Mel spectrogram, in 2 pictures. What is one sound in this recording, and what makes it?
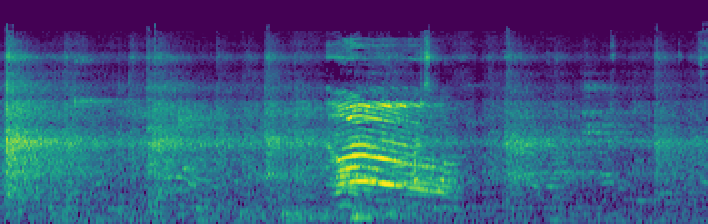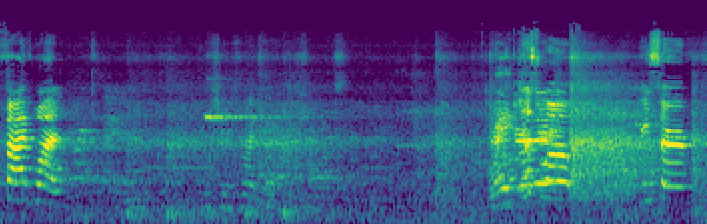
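A squash ball smacks against the walls.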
